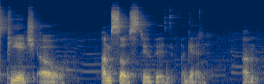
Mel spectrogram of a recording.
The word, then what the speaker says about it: pho: that's like pha right let me make sure pha that's how you pronounce it let's see i mean that's how you spell it not pronounce it no it's pho i'm so stupid again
